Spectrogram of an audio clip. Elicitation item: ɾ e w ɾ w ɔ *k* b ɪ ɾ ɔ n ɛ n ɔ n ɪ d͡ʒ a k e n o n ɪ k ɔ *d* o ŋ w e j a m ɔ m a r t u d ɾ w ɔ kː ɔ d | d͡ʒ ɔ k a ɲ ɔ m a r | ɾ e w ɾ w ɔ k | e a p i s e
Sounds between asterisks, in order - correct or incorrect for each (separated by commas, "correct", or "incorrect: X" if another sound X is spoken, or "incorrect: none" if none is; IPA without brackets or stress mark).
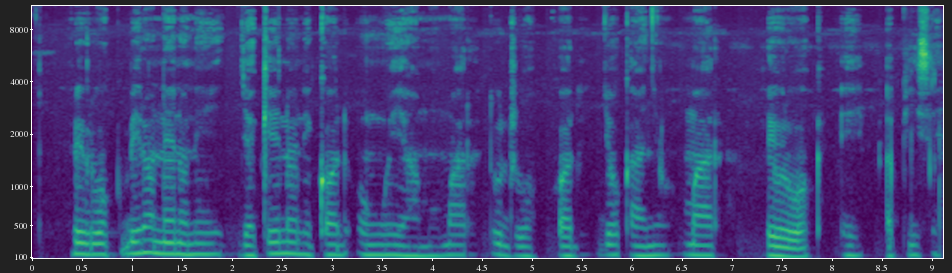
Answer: correct, correct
